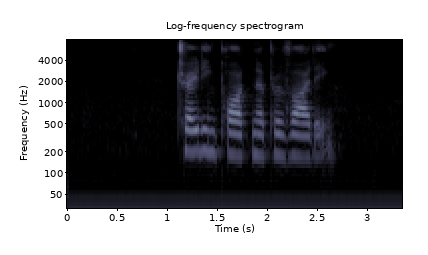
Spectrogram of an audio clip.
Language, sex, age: English, female, 20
